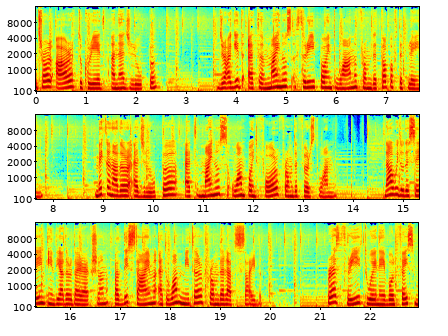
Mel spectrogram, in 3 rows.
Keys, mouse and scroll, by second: 1.6 ctrl+r, 4.3-8.4 drag, 10.0 ctrl+r, 11.3-14.5 drag, 16.6 ctrl+r, 19.4 click, 19.6-20.9 drag.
